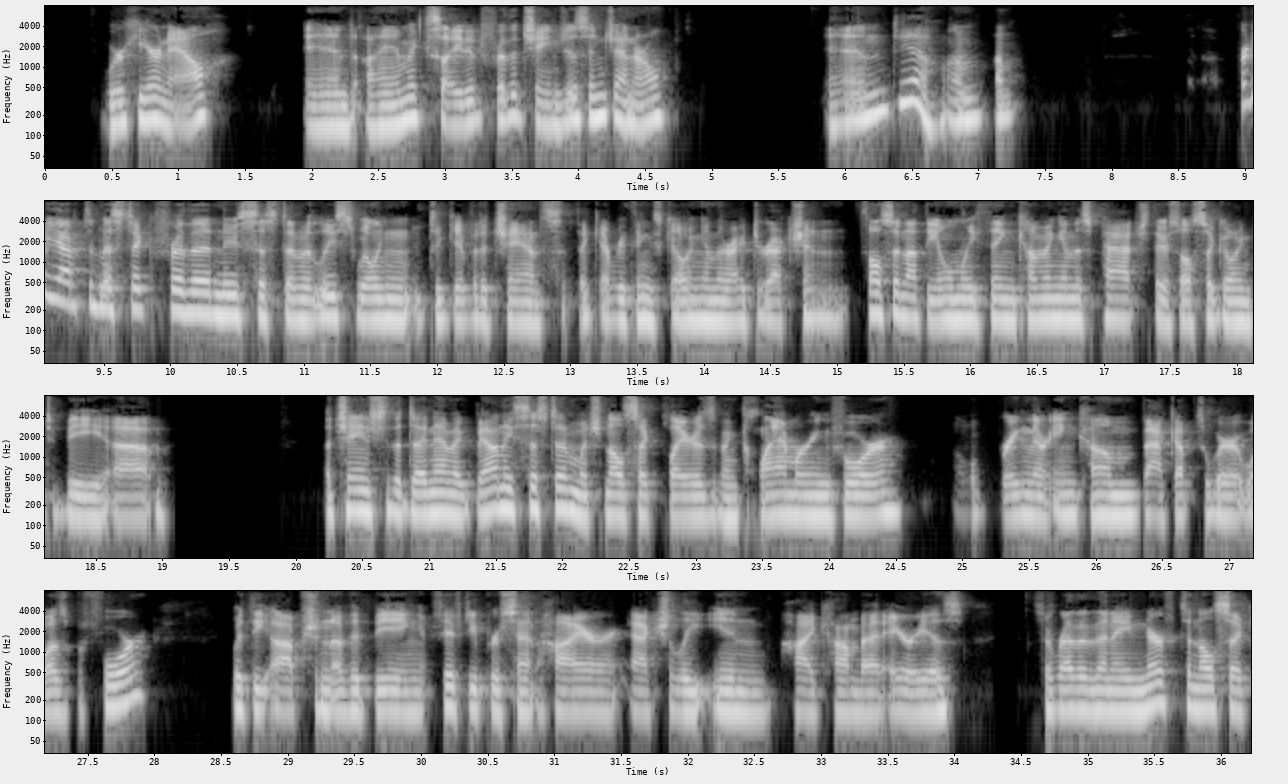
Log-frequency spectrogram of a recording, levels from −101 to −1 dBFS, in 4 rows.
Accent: American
